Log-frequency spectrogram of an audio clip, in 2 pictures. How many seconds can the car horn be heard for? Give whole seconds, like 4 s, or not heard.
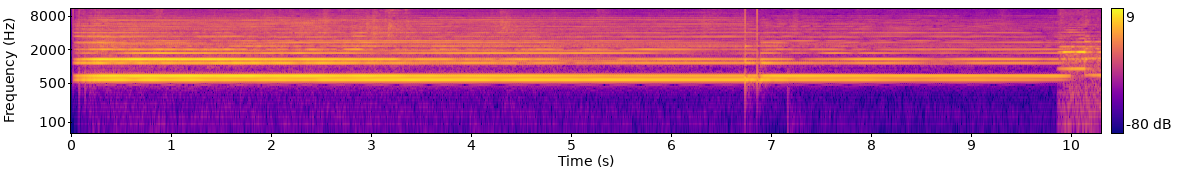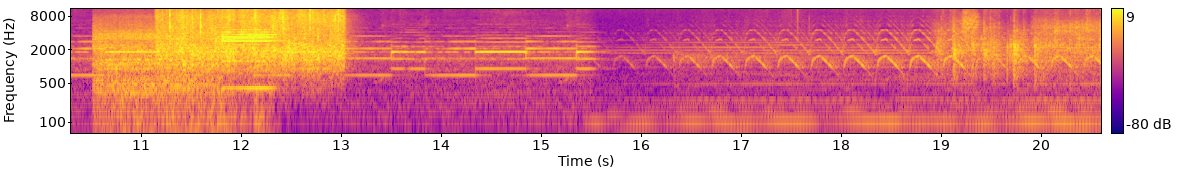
2 s.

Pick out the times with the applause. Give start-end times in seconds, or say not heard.
11.1-13.1, 18.9-20.5.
